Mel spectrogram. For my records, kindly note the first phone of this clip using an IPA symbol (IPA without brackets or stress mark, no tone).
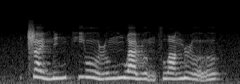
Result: ʈ͡ʂ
